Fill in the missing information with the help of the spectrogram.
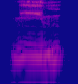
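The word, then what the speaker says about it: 您: So when you see that, that's a tone sign and that's a rising tone. So it goes up. That's why I pronounce that as mean.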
